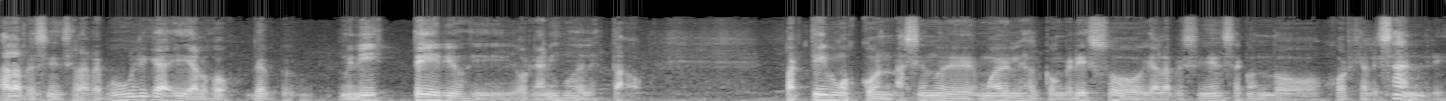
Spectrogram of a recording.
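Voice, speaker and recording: Vocal fry in a man's very deep, low voice, with a moderate pace and ordinary pitch variation. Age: 70s. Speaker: former political activist. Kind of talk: interview. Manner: hesitant, with fillers.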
